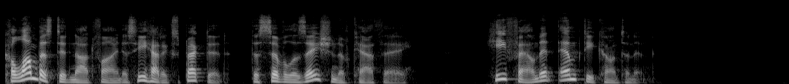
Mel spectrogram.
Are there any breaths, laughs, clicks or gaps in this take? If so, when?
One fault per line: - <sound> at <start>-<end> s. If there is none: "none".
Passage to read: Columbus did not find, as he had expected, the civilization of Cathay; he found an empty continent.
none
